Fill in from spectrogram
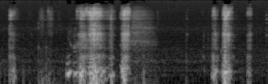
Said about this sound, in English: All right, I'm done burping.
